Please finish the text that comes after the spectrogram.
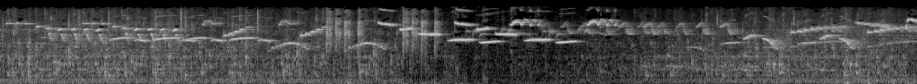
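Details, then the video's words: Brown-chested jungle flycatcher lure recording used for bird trapping: dense, overlapping high whistled notes, many short slurred and rising phrases tumbling quickly, with a brief quieter pause near the middle. "Suara pikat burung sikatan SRDC Sikatan rimba dada coklat"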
